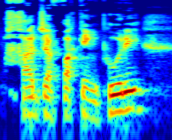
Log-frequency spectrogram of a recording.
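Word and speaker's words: Khachapuri: The journalist suggested Khajapuri. He said, it's time to make a Khajapuri.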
